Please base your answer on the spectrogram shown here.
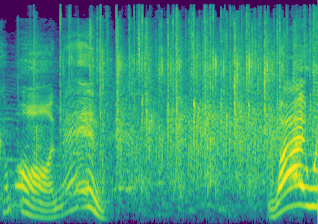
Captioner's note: applause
